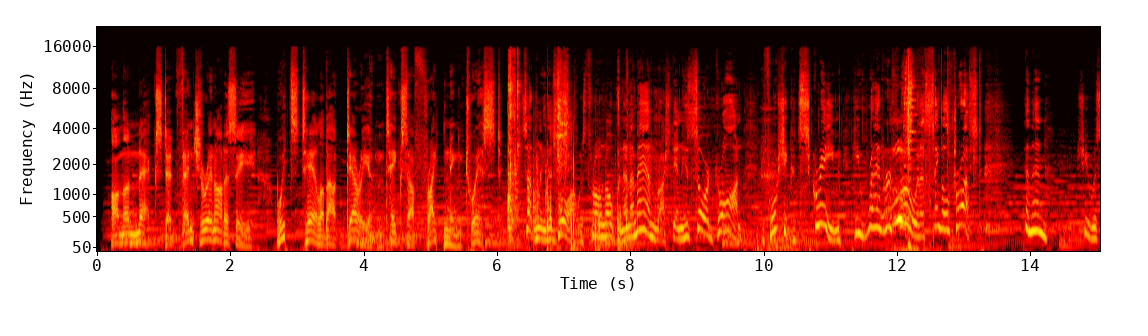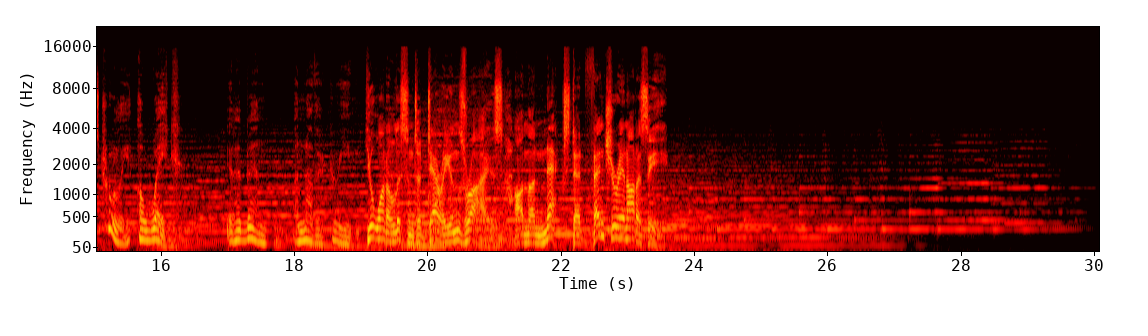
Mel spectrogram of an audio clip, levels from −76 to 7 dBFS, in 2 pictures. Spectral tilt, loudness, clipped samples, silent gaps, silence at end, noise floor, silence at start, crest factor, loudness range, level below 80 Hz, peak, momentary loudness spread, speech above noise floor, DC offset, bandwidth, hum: -3.5 dB/octave; -24 LUFS; under 0.1%; none; 0.8 s; -61 dBFS; 0.15 s; 24 dB; 16 LU; -44 dBFS; -2 dBFS; 19 LU; 37 dB; under 0.1%; 16 kHz; none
